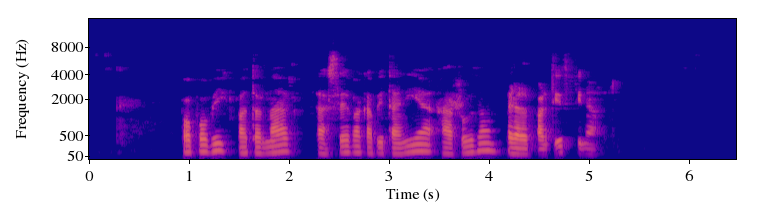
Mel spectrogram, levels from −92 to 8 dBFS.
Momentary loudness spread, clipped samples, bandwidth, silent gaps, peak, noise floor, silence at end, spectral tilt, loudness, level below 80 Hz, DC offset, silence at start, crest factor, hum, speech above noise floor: 8 LU; under 0.1%; 7.6 kHz; none; -18 dBFS; -88 dBFS; 1.35 s; -4.5 dB/octave; -38 LUFS; -78 dBFS; under 0.1%; 0.95 s; 22 dB; none; 50 dB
